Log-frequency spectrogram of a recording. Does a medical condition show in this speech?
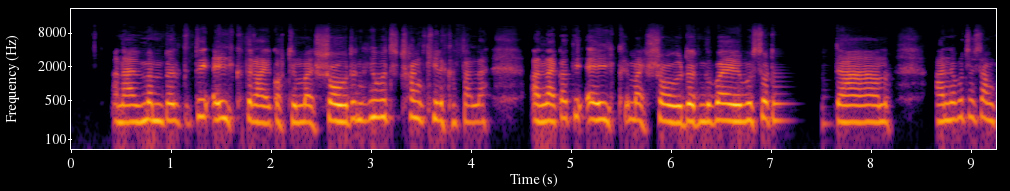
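Yes: deafness; relies on lip reading.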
